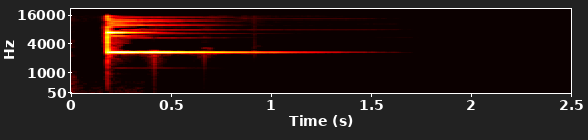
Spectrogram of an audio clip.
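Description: A single bright ding sound effect, one high bell-like tone struck just after the start and fading out over about a second: a score-point chime as a win counter goes up by one.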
